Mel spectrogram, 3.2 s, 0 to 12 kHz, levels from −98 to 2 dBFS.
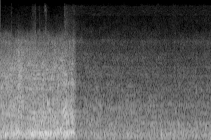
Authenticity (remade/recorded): remade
